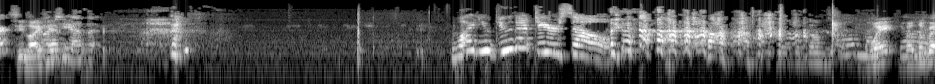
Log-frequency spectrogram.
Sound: laughing

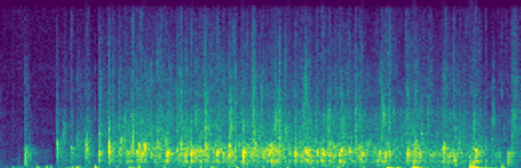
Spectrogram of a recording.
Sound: audience applauds

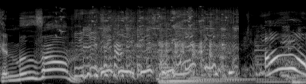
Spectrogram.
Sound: laughter

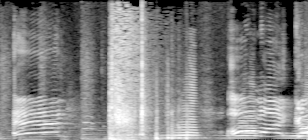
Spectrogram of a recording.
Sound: loud smack

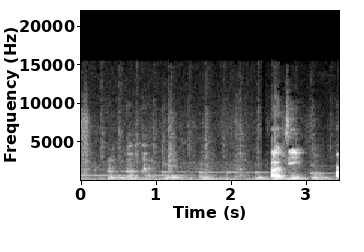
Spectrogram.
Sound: stammers

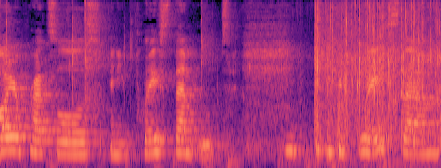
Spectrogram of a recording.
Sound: laughs softly

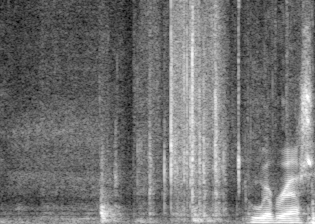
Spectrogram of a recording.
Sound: papers flipping

